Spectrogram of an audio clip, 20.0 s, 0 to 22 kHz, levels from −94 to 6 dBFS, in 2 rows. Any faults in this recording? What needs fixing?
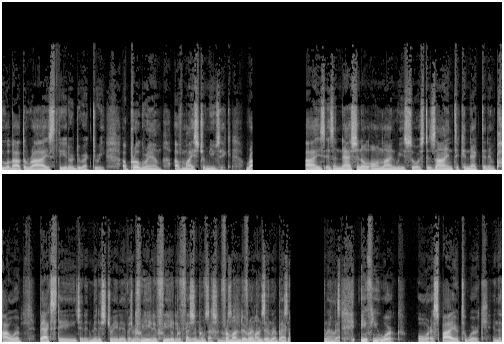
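Two playback stalls cut the speech. The first runs from 5.00 to 6.09 s, about 1.07 s of silence, before it picks up at "is a national online". The second falls from 15.75 to 16.45 s, about 0.68 s. The player likely ran dry or its thread was blocked. Larger playback buffers and a non-blocking audio thread would prevent this.

A doubled audio track starts at 12.57 s, just after "empower backstage and administrative", and ends at 16.75 s. A second full-band copy trails by around 0.4 s, roughly 5 dB quieter. It has no reverb tail. It starts and stops abruptly. A second, slower capture path is the likely cause. Routing the source through a single capture path would prevent it.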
